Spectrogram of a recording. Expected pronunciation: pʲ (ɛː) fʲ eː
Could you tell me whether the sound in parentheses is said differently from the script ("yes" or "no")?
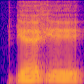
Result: no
